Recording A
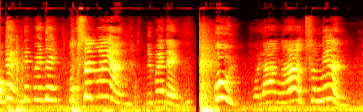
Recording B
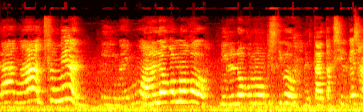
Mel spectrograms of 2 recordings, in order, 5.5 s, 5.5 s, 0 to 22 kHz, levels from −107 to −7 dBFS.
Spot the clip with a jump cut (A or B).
A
